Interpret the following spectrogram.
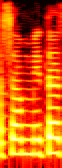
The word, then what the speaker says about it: sammita: Vasur vasumana satya samatma sammita samaha. Sammita samaha. Not double S.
